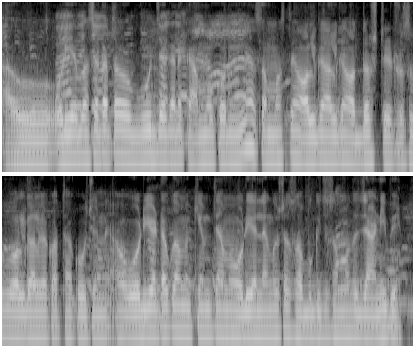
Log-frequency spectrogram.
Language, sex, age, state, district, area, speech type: Odia, male, 18-30, Odisha, Cuttack, urban, spontaneous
